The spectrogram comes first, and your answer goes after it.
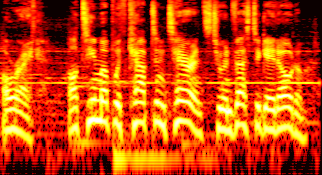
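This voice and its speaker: An actor playing a level-headed young male adventurer who speaks in a calm, measured way. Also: high-pitched, soft background music, close to an everyday voice.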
